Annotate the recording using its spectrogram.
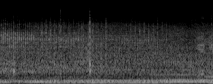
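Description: Series Land Rover off-road competition car's 3.5-litre Rover V8 engine running steadily as it drives across the course.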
